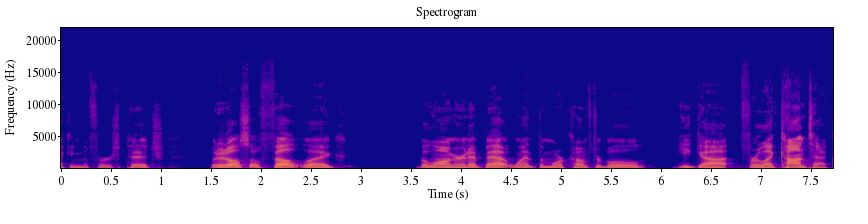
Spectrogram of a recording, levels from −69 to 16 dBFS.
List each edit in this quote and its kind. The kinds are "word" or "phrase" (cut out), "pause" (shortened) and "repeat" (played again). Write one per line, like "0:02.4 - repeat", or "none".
none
